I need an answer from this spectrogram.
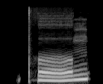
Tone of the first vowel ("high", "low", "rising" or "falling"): rising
